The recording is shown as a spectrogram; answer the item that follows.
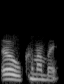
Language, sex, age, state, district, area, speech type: Bodo, female, 45-60, Assam, Chirang, rural, conversation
